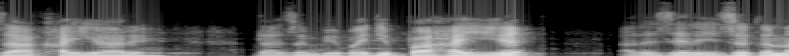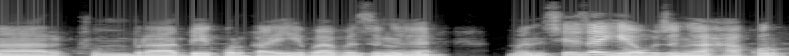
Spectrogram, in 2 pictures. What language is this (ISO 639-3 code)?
brx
